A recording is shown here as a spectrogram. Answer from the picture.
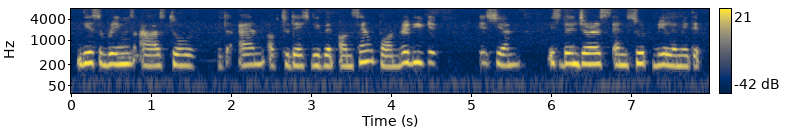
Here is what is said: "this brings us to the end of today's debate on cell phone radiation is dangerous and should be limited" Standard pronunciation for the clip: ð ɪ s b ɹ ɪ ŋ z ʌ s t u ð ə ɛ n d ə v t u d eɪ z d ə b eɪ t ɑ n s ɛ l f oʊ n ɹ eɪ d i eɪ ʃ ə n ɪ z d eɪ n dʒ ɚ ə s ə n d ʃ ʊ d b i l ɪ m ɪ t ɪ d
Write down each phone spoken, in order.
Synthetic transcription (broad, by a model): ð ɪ s b ɹ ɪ ŋ s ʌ s t u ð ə ɛ n d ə f t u d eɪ s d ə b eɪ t ɑ n s ɛ l p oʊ n ɹ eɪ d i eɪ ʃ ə n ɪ s d eɪ n dʒ ɚ ə s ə n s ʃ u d b i l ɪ m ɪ t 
